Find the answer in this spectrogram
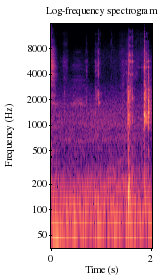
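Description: A new swivel caster's metal mounting plate being fitted against a plastic cart base: light handling scrapes, then two sharp knocks close together near the end as it is set in place.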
